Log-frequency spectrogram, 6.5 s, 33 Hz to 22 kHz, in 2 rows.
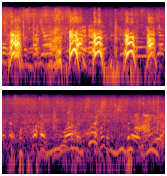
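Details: A walk of 22 Basset Hounds around Belwade Farm near Aboyne, Scotland, October 2016. Five quick, arching barks in the first three seconds, then quieter voices and chatter from people nearby.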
